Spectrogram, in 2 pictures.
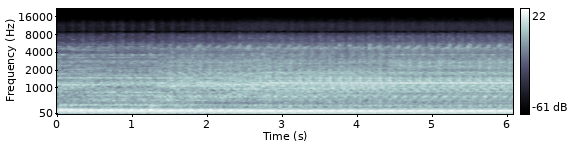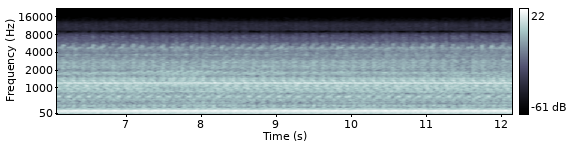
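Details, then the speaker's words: Bought dozer at a steady diesel idle with a light, even flutter of about 2.5 beats a second; it did not have this when inspected last year; cause not known. "that thing's got a little flutter in it when I looked at it last year and run it it did not have that"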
